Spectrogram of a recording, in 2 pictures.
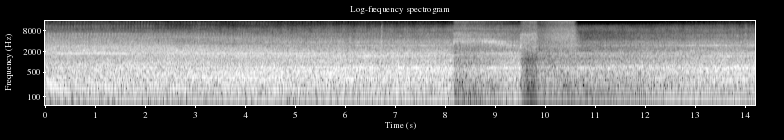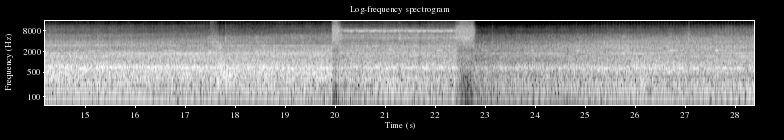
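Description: Maintenance-of-way work train hauled by diesel locomotives, moving along the track: a steady, loud mix of engine and rolling noise. The sound drops abruptly about a third of the way in and again about three-quarters in.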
